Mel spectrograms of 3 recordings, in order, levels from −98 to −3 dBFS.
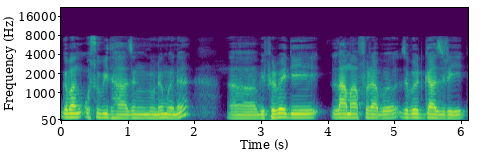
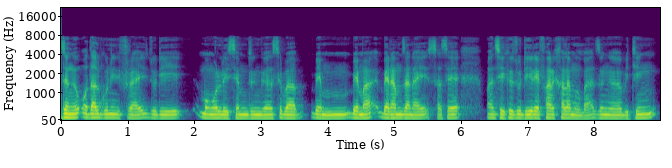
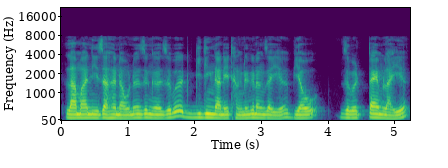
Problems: constant background noise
